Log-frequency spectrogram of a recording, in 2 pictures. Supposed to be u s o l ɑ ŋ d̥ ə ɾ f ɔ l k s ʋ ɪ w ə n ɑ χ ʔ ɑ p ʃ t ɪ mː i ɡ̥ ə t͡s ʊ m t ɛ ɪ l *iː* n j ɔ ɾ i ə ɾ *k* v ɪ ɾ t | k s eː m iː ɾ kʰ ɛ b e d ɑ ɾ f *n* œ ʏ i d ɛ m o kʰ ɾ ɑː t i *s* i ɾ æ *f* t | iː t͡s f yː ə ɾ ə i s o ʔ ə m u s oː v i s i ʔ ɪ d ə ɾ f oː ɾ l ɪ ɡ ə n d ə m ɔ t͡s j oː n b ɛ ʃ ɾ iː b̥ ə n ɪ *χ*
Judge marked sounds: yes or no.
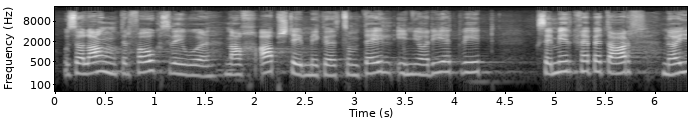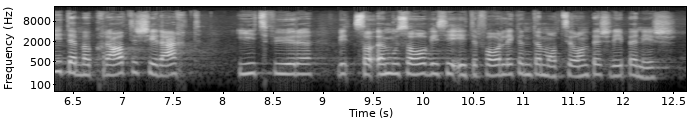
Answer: no, no, yes, no, no, no

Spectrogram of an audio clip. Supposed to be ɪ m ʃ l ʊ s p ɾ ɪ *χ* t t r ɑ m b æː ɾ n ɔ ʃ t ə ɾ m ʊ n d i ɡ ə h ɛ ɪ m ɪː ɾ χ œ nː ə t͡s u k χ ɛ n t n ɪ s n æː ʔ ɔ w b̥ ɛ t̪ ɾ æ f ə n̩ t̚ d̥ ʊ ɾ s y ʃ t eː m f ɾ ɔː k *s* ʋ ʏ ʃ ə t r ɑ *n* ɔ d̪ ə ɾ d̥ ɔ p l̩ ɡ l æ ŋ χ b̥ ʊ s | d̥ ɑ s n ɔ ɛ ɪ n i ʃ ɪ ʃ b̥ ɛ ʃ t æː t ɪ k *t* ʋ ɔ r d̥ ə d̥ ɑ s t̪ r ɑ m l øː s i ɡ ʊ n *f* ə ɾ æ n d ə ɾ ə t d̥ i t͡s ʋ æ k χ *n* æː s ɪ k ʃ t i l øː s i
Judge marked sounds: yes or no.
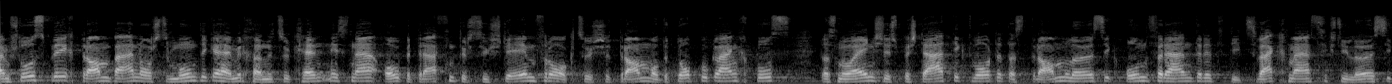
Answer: yes, no, no, yes, yes, no

